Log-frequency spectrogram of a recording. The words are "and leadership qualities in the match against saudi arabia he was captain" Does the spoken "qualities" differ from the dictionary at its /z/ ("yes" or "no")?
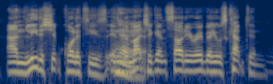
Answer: no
